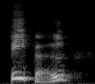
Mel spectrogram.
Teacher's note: And the only noise that happens as you release the P sound is just simply silent air exploding out. So Ronaldo here has said people, where it sounds slightly more like a B than the English P.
